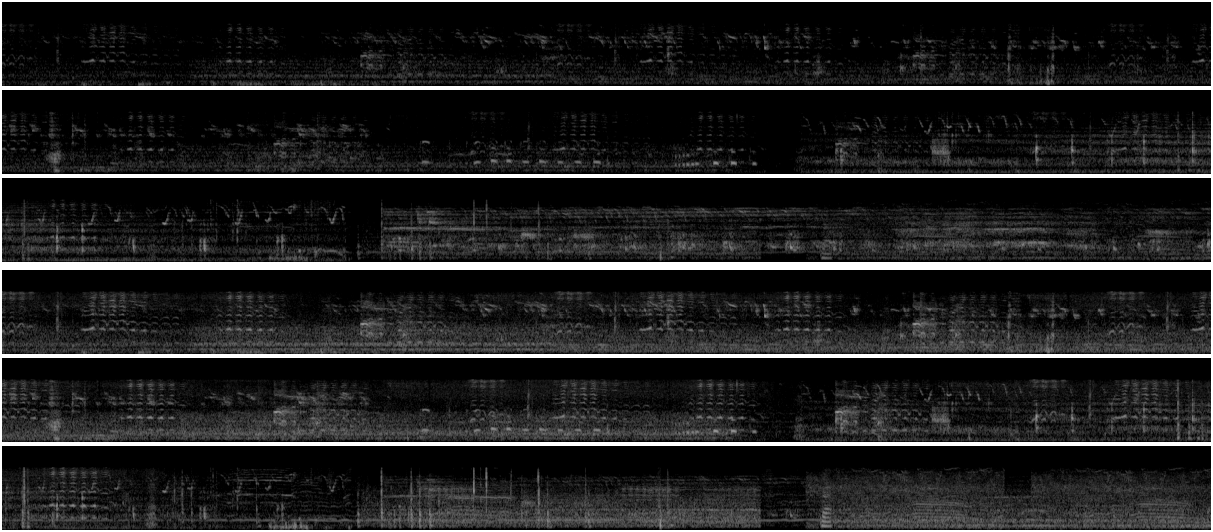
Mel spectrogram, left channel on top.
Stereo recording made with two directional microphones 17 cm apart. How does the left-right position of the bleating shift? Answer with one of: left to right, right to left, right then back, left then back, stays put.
stays put.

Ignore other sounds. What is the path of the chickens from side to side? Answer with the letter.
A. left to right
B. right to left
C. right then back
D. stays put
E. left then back
B.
